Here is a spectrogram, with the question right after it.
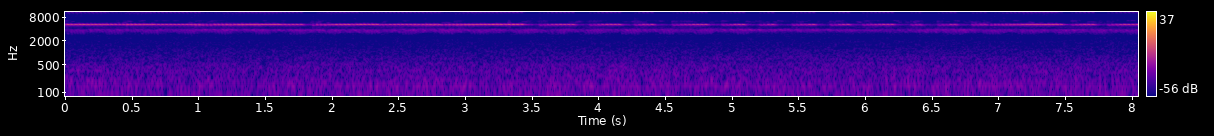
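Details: Night chorus of autumn insects near a burning candle: a continuous shrill high ringing that later breaks into quick pulsed bursts, roughly two or three per second, over a quiet background.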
